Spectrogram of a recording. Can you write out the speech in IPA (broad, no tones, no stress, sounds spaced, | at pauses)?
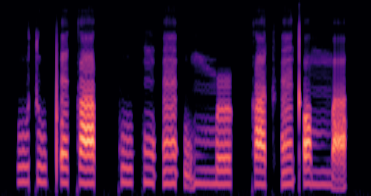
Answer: u t u pʼ ɛ k a kː u k ũ ʔ ɛ̃ ʔ ṵ mː ə˞ kː a t͡sʼ ɛ̃ tʼ ɒ mː a̰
